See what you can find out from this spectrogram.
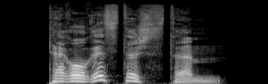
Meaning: strong dative masculine/neuter singular superlative degree of terroristisch
- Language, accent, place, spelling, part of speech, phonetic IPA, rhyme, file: German, Germany, Berlin, terroristischstem, adjective, [ˌtɛʁoˈʁɪstɪʃstəm], -ɪstɪʃstəm, De-terroristischstem.ogg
